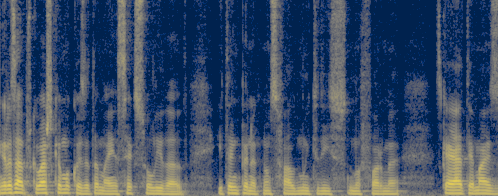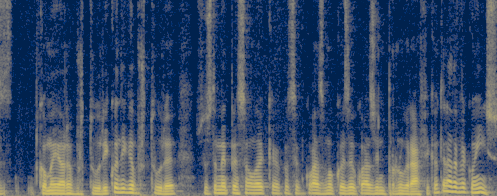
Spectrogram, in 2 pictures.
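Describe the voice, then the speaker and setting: Very fast speech from a man with a dark, mellow tone swings widely in loudness on a very clean recording with a silent background. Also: medium pitch for a man, ordinary pitch variation. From Algarve, Portugal (Portimão). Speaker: Jesuit priest, former flight attendant. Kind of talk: casual chat.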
